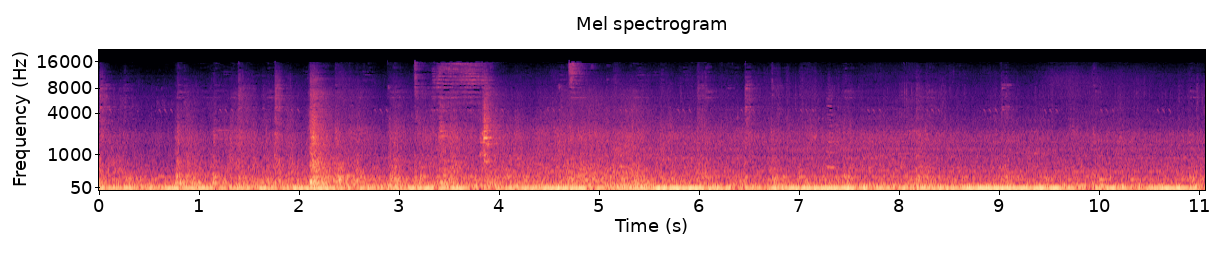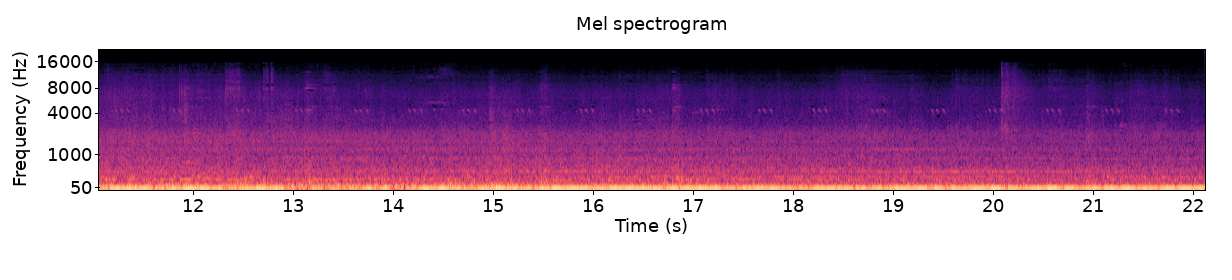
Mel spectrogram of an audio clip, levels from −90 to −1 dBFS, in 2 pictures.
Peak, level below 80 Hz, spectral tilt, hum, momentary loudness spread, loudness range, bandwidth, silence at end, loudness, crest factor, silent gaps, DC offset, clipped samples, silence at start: -2 dBFS; -16 dBFS; -6.5 dB/octave; none; 5 LU; 3 LU; 11.5 kHz; 0 s; -21 LUFS; 14 dB; none; under 0.1%; under 0.1%; 0 s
